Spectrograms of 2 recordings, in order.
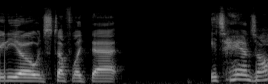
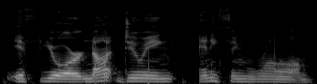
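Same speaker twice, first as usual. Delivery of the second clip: normal talking voice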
